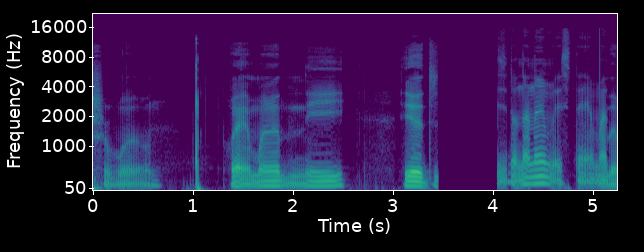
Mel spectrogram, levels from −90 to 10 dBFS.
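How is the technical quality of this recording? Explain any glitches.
The recording has two linked playback glitches near its end.

A playback stall from 3.45 to 4.06 s silences the speech for about 0.6 s, likely because the player ran short of buffered data before resuming.

Catch-up at higher speed follows from 4.06 to 5.15 s. The backlog plays at 1.5 times speed, raising pitch by roughly seven semitones before normal pace returns.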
